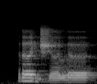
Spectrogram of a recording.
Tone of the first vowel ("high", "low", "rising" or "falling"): high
